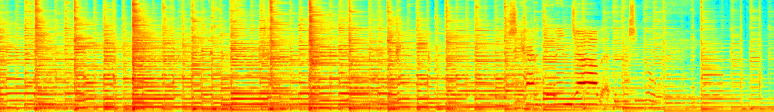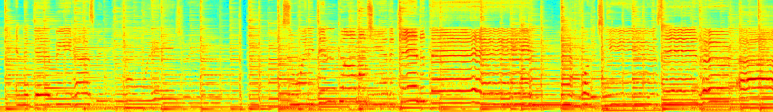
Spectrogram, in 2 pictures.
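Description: Live acoustic guitar strumming a country song, loudest in the first twelve seconds and softer after. From about halfway in, a woman sings over the guitar.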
